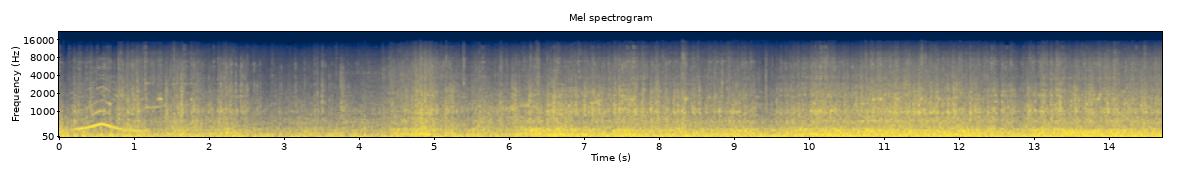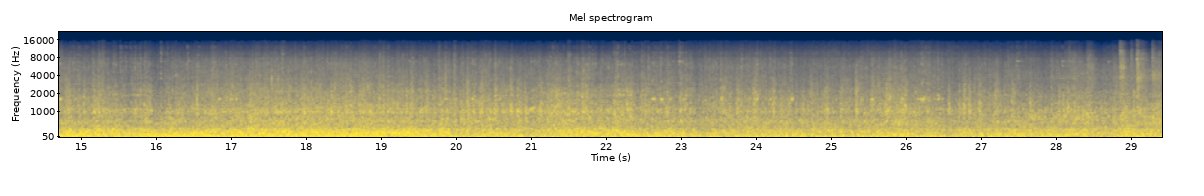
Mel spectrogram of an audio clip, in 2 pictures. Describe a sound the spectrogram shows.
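Sled wheels rumble loudly along a metal track.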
